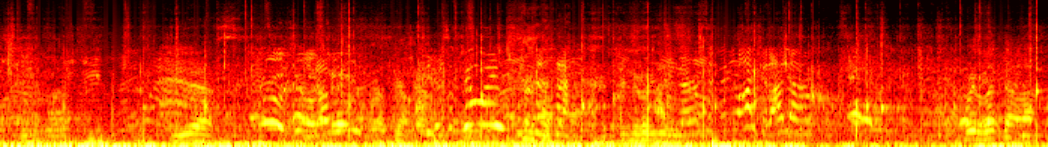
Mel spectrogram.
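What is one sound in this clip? Paddles pop sharply against a plastic ball.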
